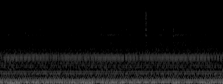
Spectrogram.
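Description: Steady low electrical hum with a faint buzz of higher overtones, mains hum picked up by the microphone setup, with one faint tick about one and a half seconds in.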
